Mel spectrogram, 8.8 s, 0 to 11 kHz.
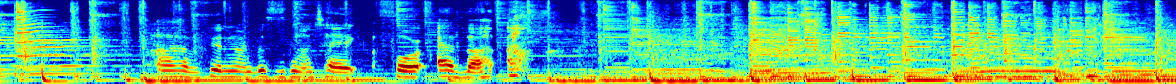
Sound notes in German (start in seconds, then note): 3.2 lacht; 4.1 fröhliche Musik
